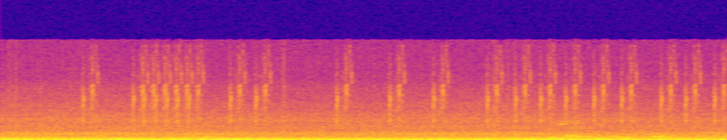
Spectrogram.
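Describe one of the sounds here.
Soft interface clicks tick in quick runs as menu options scroll.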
